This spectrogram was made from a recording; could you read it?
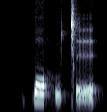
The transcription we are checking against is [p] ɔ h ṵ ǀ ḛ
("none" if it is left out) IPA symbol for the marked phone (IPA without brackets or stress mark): p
